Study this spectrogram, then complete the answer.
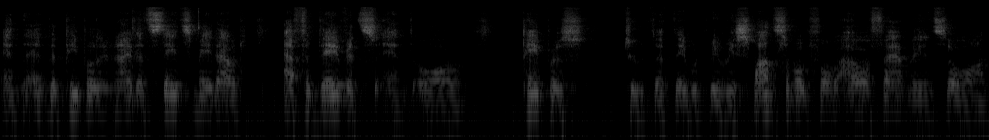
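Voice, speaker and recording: With a German accent, a man speaks at a medium pitch and moderate pace with fairly even intonation. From Germany. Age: 80s+. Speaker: Holocaust-era refugee, family interviewee. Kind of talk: oral history interview. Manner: halting, repetitive.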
